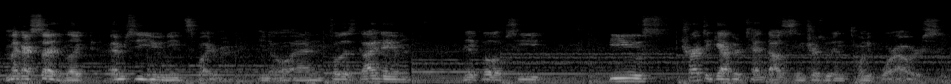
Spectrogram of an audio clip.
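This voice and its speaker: A man's voice: lowish voice, normal speed. Echoey, distant male podcast co-host, casual. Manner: informal, slangy, sweary. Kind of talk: casual chat about films and pop culture. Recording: echoey room, distant mic, music behind. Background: music.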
